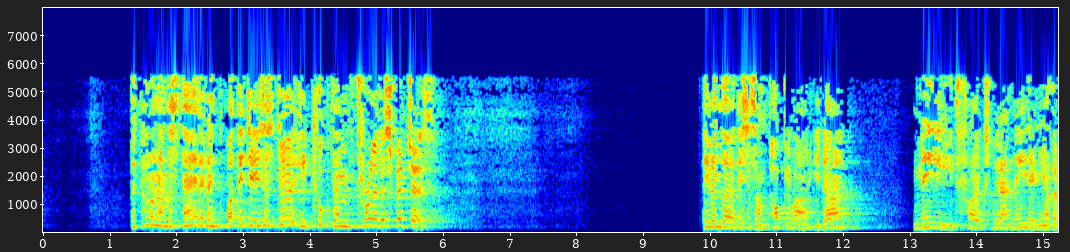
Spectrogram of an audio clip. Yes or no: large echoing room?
yes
